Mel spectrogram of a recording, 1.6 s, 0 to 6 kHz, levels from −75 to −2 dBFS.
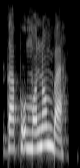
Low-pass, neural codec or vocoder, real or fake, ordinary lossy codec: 5.4 kHz; codec, 16 kHz, 16 kbps, FunCodec, trained on LibriTTS, 50 frames a second; fake; MP3, 48 kbps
